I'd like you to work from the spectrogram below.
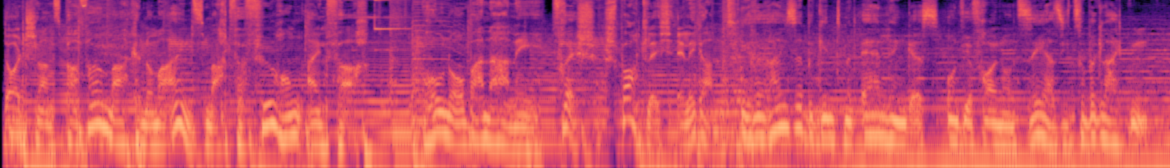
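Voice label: German, Commercial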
